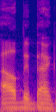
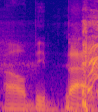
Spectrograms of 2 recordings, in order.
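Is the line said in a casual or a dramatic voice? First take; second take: casual; dramatic. First: The line is said in a plain, casual voice. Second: The line is said in a heavy, dramatic voice. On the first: The speaker calls it wrong. "and I would say" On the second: The speaker calls it right. "the way you say it in the movies"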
